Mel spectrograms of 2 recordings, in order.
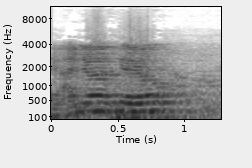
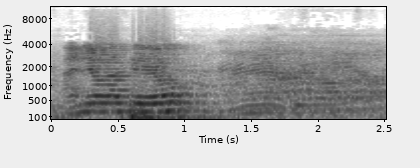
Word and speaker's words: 안녕하세요: Someone, you already know Korean language, but I will do correct pronunciation, okay? Okay, 안녕하세요. Okay, 바로 오기 please. 안녕하세요.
